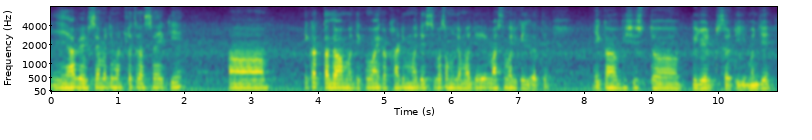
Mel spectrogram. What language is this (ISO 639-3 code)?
mar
